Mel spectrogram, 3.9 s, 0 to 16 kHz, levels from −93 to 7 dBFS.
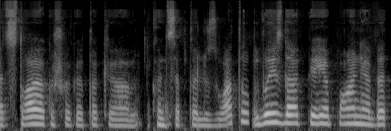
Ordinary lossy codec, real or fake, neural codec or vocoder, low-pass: Opus, 16 kbps; fake; vocoder, 44.1 kHz, 128 mel bands, Pupu-Vocoder; 14.4 kHz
